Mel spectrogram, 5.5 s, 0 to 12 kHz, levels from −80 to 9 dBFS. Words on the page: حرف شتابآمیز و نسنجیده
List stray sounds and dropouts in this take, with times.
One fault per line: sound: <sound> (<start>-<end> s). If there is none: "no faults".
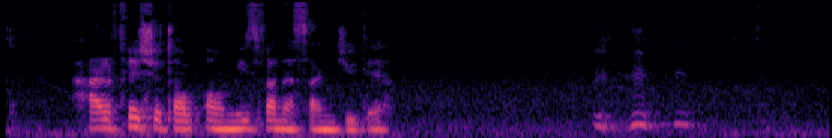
sound: laugh (3.9-4.7 s)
